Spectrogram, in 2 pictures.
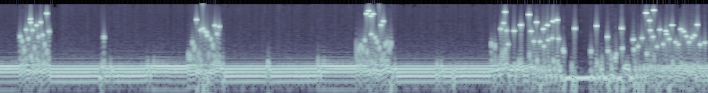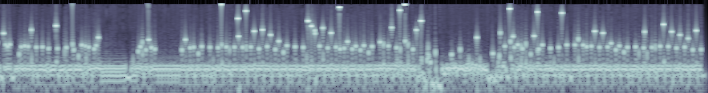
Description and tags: Broken bleeps sound created with a feedback loop in Ableton Live.
Starts rhythmically, but then I move a knob and goes chaotic.
The pack description contains the explanation of how the sounds where created.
